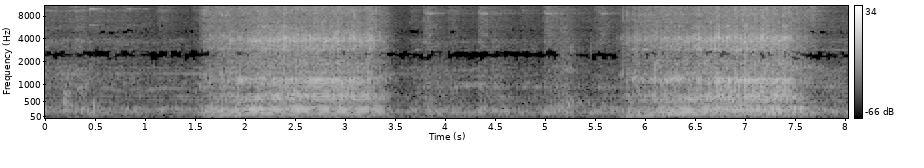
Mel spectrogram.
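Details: Two long, rough, rattling breaths about four seconds apart, roughly 15 a minute; snoring.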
